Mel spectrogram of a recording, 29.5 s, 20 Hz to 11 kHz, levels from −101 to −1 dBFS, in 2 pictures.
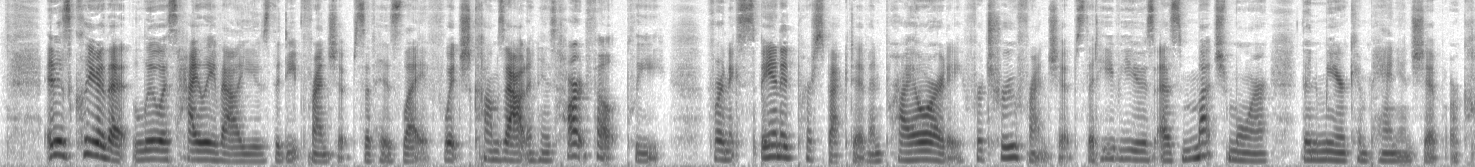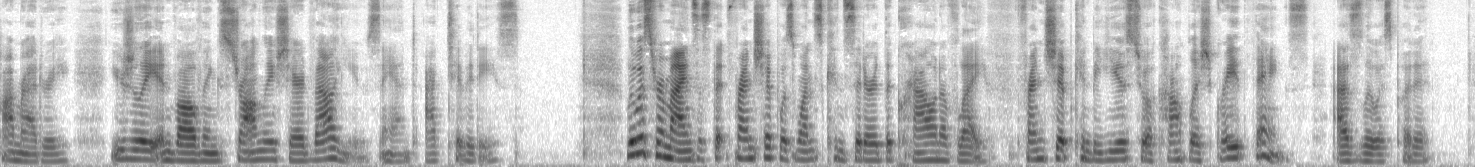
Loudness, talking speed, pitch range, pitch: -31 LUFS, 145 wpm, 155-195 Hz, 170 Hz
